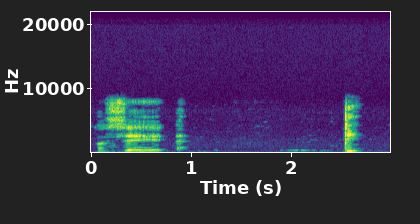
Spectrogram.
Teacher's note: Two long vowels with glottal stops.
